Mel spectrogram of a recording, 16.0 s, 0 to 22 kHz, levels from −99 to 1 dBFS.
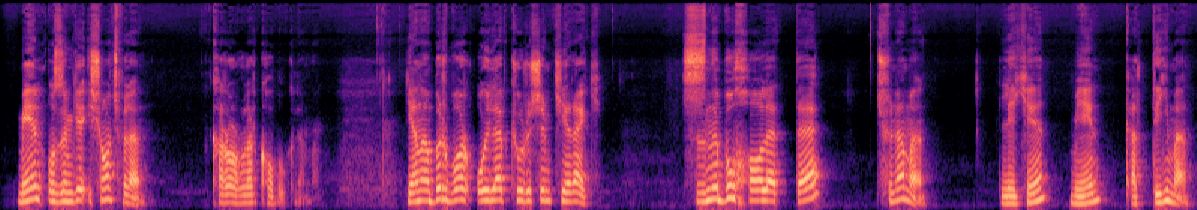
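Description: No technical fault can be heard anywhere in the speech recording. There is nothing in it that needs a time mark or further comment.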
